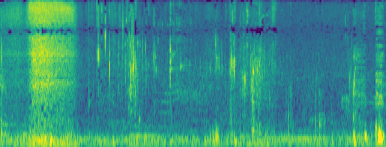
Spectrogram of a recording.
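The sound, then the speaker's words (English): Someone takes a sip of water: a short slurping rush, then quiet swallowing, small wet mouth clicks and a soft breath, with no talking. “And uh, so, some uh, water.”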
